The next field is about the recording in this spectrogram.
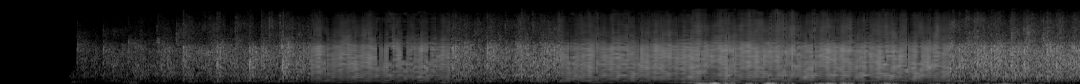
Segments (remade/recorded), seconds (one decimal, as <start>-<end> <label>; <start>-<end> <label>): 0.0-3.1 recorded; 3.1-4.5 remade; 4.5-5.6 recorded; 5.6-9.5 remade; 9.5-10.8 recorded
